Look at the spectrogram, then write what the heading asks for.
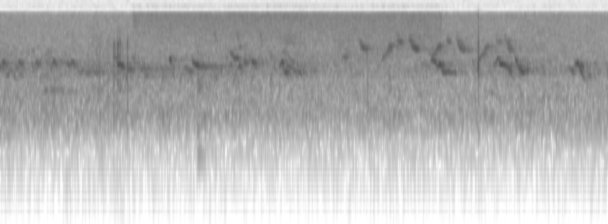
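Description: Outdoor background with a faint steady hiss, and small birds chirping repeatedly in quick, short calls.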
